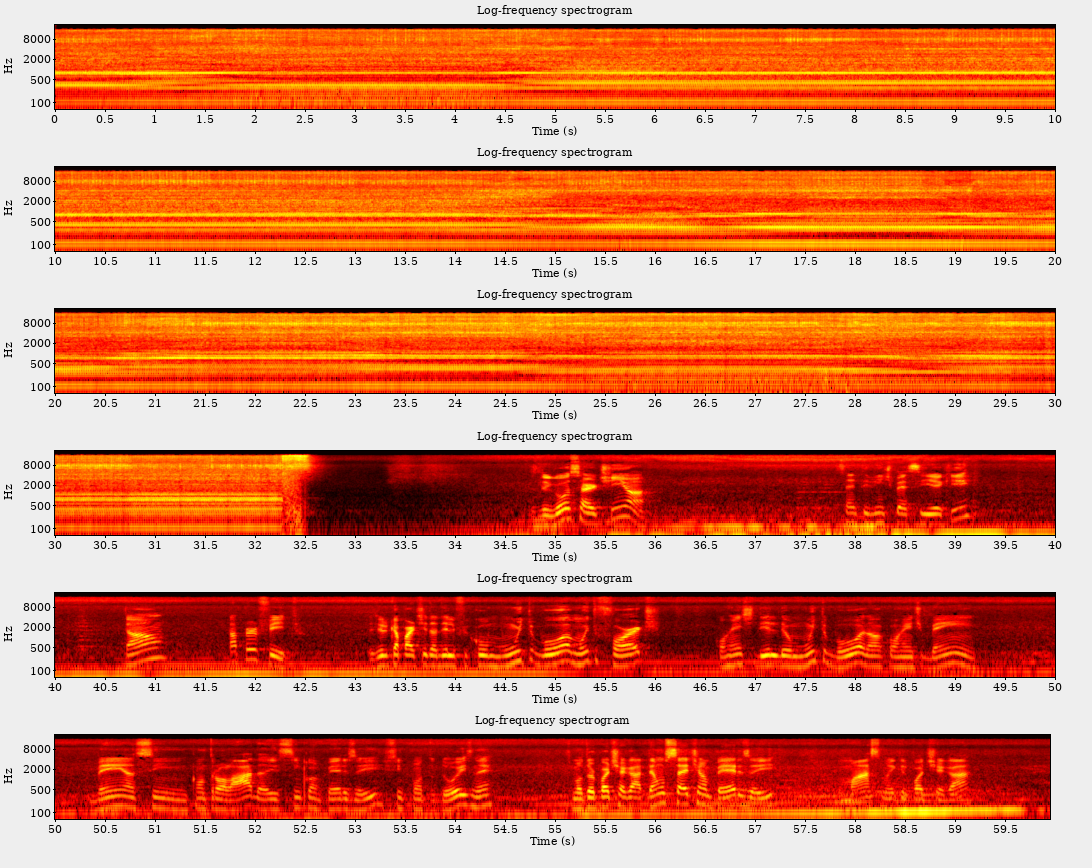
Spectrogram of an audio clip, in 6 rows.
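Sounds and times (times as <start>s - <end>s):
electric motor hum: 0.0s - 32.5s, 35.8s - 40.2s
air compressor running: 0.0s - 59.9s.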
